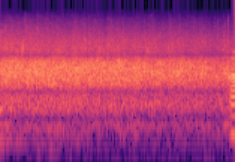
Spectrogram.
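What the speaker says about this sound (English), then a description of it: "Give those folks another round of applause" Convention audience at a bowling association annual meeting gives sustained, even applause, a dense wash of many hands clapping at once, steady and unbroken for the whole stretch.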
